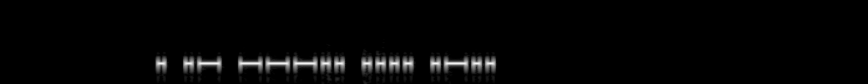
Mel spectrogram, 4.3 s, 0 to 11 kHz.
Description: Morse code, heard as a keyed tone, about 34 wpm, 700 Hz. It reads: EA8HL
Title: DXCC-100 Call Signs - 5 Characters - Repeated 2x - 35wpm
